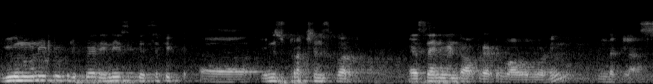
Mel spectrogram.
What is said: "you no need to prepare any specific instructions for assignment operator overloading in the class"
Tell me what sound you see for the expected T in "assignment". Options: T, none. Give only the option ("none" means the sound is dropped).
T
